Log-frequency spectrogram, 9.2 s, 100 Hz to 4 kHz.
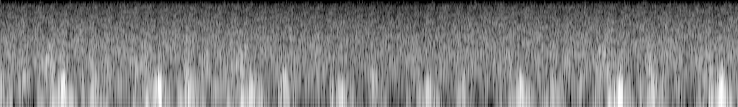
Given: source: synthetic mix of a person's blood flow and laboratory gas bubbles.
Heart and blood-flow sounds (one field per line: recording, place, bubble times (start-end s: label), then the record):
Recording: Doppler ultrasound of blood flow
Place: precordium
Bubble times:
no bubbles
From the record:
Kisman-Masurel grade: 000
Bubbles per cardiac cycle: 0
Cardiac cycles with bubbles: 0%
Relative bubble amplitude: no bubbles discernible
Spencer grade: 0 (complete lack of bubble signals)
